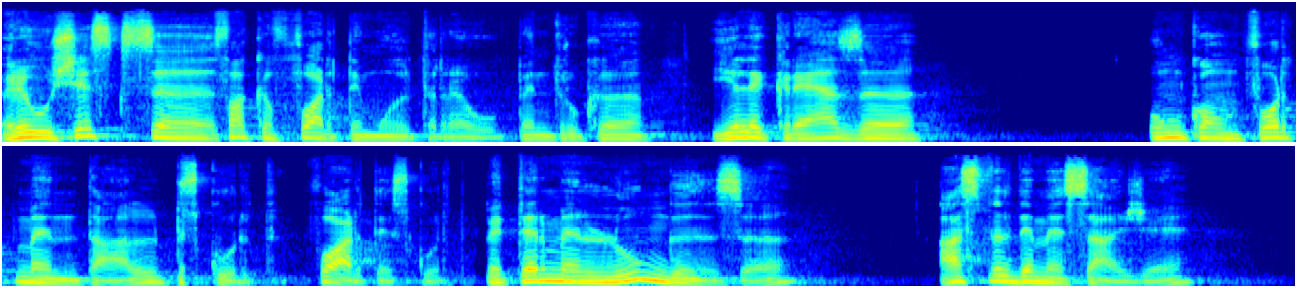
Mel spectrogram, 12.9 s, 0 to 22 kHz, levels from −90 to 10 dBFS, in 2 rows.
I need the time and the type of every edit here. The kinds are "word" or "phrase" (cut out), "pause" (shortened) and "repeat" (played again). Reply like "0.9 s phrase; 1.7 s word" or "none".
1.1 s word; 7.4 s word; 8.8 s pause

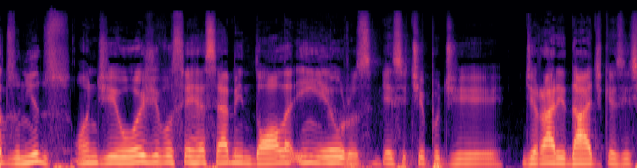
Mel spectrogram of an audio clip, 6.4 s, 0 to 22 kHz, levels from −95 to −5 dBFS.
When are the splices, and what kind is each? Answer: none

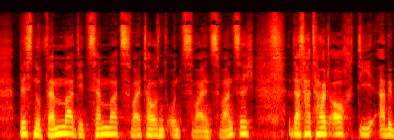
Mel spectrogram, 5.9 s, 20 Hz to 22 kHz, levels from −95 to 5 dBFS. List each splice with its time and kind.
none

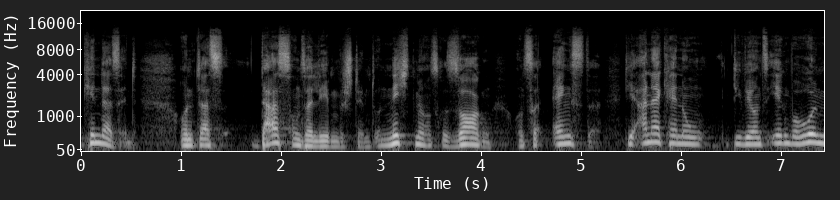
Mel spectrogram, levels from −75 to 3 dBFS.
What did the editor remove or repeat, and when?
none

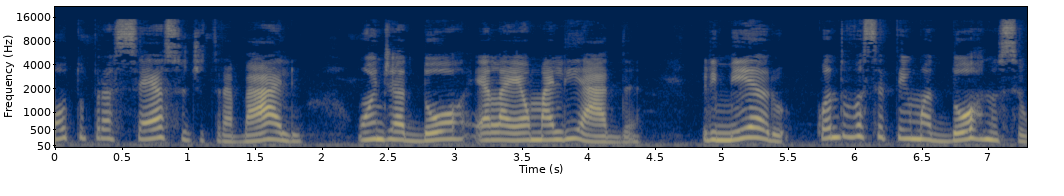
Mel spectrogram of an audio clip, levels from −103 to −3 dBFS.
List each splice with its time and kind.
none

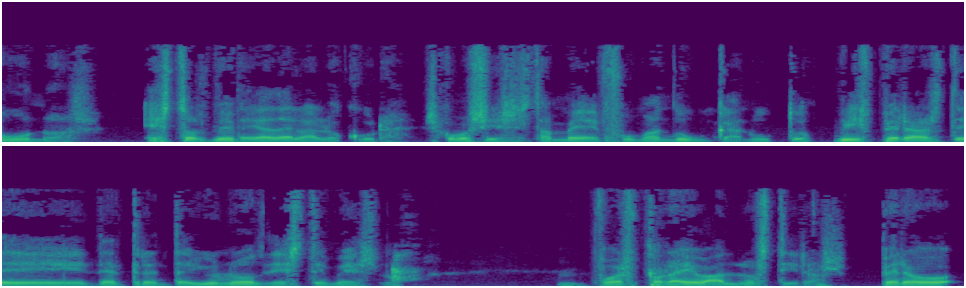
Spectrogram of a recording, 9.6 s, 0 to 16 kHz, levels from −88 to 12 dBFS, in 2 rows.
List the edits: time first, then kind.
1.2 s word; 4.2 s phrase; 6.1 s word

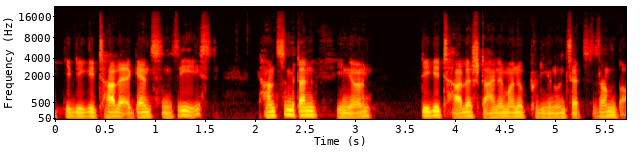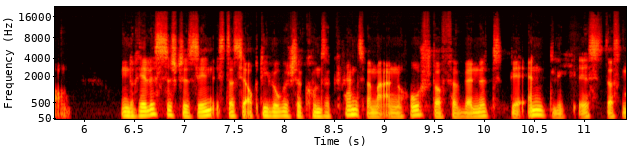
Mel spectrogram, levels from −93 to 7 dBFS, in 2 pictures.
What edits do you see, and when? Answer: none

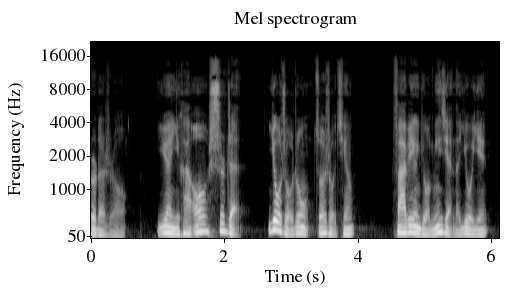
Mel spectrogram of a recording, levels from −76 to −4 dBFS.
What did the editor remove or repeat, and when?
none

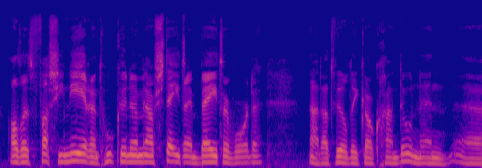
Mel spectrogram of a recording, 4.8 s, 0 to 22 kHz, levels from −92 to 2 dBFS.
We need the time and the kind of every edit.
1.4 s word; 1.8 s word

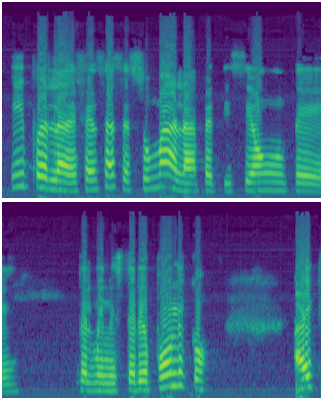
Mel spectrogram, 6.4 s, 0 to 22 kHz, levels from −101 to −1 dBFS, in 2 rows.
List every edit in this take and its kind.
none

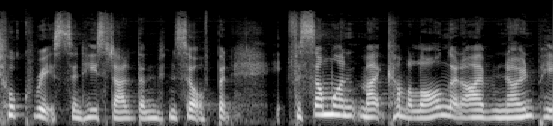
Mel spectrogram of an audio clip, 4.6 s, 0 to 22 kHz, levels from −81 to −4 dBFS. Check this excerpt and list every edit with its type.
2.4 s pause

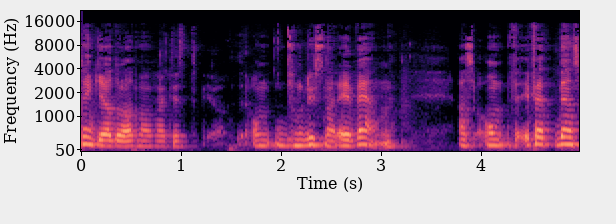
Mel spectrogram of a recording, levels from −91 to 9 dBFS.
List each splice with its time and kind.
2.1 s word; 3.9 s word

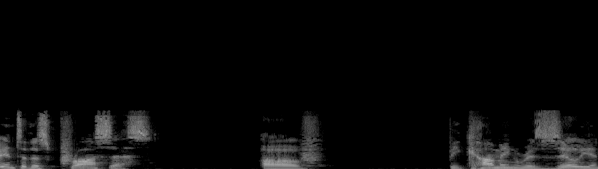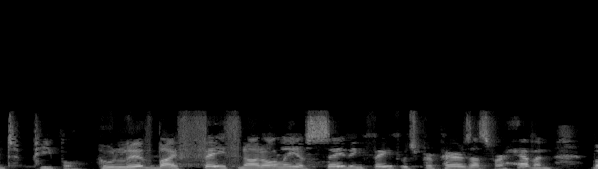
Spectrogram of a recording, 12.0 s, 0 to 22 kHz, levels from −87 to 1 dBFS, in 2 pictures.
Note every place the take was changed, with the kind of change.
6.9 s pause

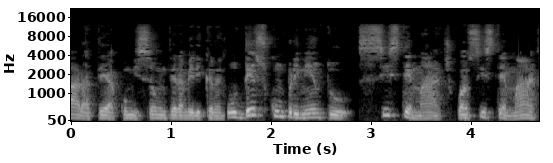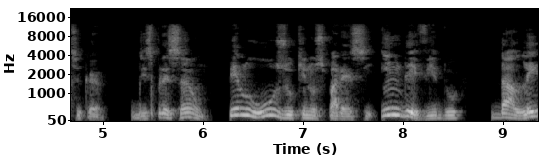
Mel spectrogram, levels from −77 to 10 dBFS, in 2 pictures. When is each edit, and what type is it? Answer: 1.5 s phrase; 4.0 s word; 5.4 s phrase; 6.1 s pause

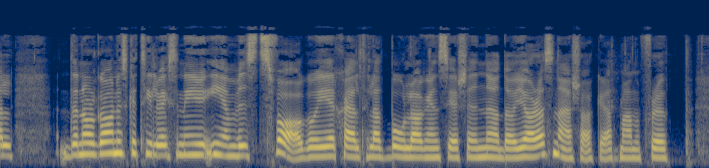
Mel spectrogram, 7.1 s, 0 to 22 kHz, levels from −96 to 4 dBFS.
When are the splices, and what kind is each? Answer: 3.4 s phrase

